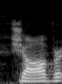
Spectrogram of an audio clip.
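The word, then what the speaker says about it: Smith-Shawver: I'm going to rely on your pronunciation, Michael. Shaver.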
